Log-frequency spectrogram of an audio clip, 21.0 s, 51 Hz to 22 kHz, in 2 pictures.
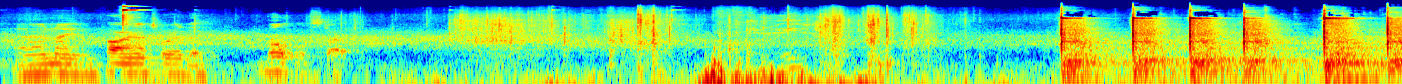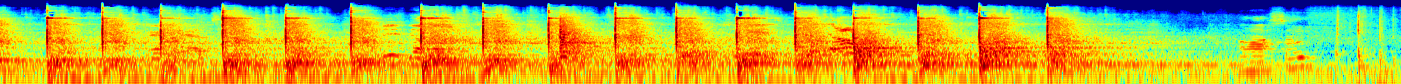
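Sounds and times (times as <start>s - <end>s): hammer blows on steel: 8.0s - 20.0s.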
